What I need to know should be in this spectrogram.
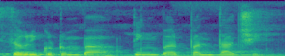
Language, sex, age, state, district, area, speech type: Goan Konkani, female, 18-30, Goa, Salcete, rural, read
